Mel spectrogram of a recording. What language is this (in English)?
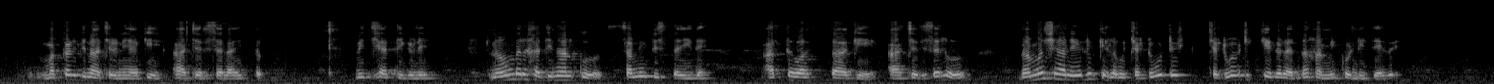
Kannada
